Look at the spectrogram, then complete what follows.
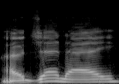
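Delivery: put-on Alabama accent. Explaining which voice they first thought the other person was doing, Forrest Gump Alabama accent. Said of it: "I thought it was like Alabama at first".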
